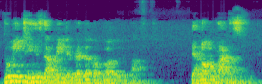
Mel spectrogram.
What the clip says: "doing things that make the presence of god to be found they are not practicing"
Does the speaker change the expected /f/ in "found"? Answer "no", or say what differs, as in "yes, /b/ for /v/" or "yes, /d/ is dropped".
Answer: yes, /p/ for /f/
